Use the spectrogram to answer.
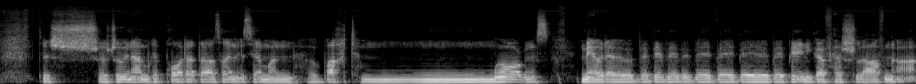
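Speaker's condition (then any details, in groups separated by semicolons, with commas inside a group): Stuttering; severity varies in phases, handled openly; stuttering never severe enough to stop finishing a reporting story; repeated sounds, prolonged sounds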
